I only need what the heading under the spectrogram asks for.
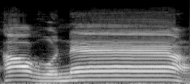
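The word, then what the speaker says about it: أغنى: মা আগনা, আগ বলছি কেন? গয়ন হচ্ছে মোটা শব্দ, সকলে মোটা করে উচ্চারণ করবেন।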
